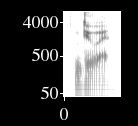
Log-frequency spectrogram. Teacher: To get from the U vowel to the I vowel, we add a tiny W sound. Do it. It's subtle, but it's there, and it makes the speech smoother. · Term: intrusive linking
